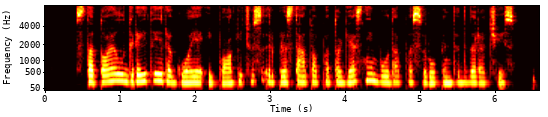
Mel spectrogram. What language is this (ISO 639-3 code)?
lit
